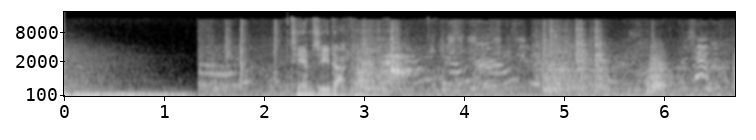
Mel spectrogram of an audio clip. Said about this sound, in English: See it there? A lion, a white lion in a tiny little cage. For whatever reason, 2 Chainz brought it to a wedding. He's like, you know what? You know what this wedding needs? It needs a big lion in a tiny cage.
